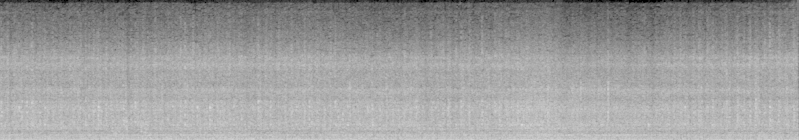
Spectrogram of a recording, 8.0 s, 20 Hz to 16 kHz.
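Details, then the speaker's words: 1968 Ford F100 V8 running loud and steady with the valve cover off during valve adjustment: a busy top-end clatter as loosened rockers clack; valve train clatter from excess valve lash. "I'll loosen up each of these until it clacks. When it starts clacking, you want it to clack just for a little bit. You want it to clack just for 10-15 seconds."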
